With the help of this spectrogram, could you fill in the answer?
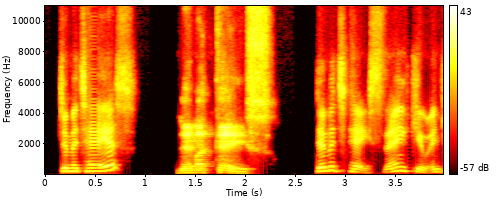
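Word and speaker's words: DeMatteis: keith geffen help me up guys i always butchered this jm it's dimitarius dimmitt's pace thank you and kevin mcguire the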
